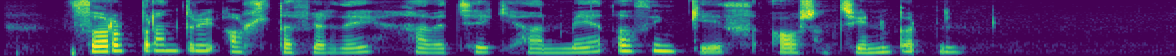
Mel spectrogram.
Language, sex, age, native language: Icelandic, female, 18-19, Icelandic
